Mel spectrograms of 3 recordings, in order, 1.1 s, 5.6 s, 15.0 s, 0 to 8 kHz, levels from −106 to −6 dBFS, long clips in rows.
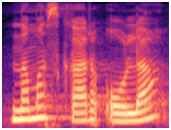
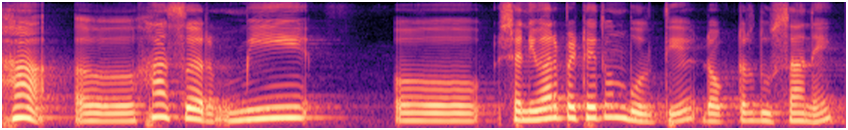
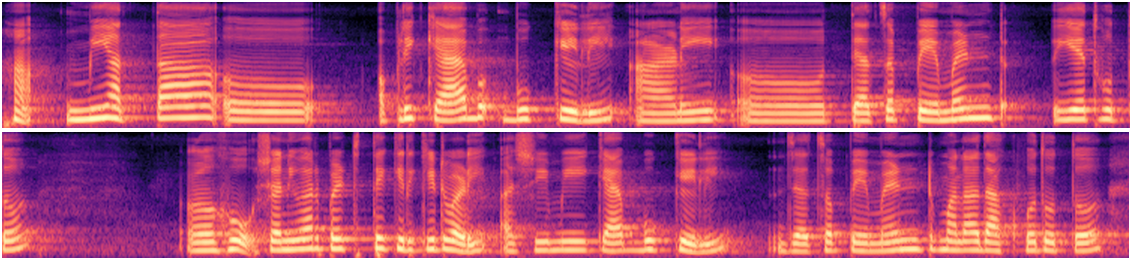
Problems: none marked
